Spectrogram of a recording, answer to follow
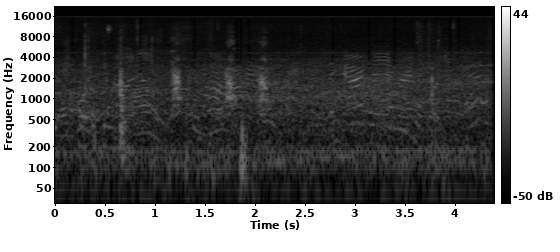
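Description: A dog yapping, several short sharp barks in quick succession in the first half, over the murmur of spectators' chatter.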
